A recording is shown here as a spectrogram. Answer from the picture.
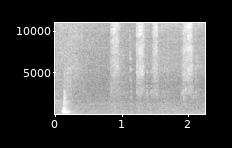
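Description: Drawing strokes on easel paper: a handful of short, light scratching sketch strokes as fold lines are drawn in.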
